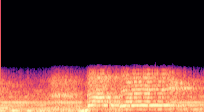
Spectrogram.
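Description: A woman singing live to her own acoustic guitar. She slides up into a long held note about a second in.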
